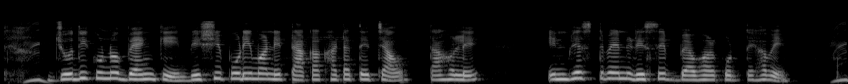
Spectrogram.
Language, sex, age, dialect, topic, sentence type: Bengali, female, 36-40, Northern/Varendri, banking, statement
